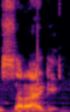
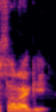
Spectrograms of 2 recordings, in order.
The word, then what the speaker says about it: Saragih: Anyway, this is Saragih. It's actually because we're using a Dutch pronunciation, so we actually his name's. If you put them to English, Saragih.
